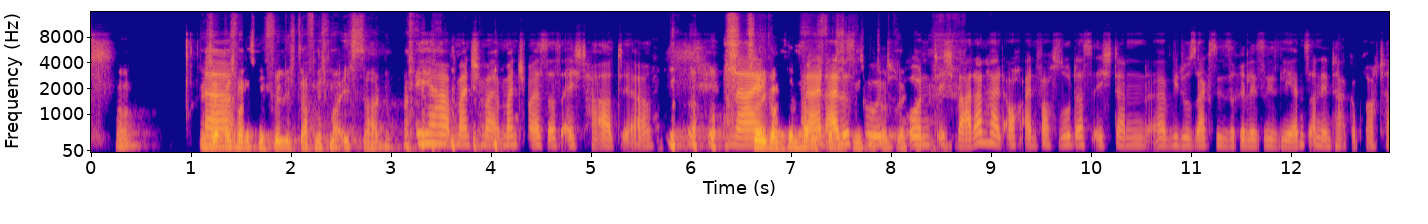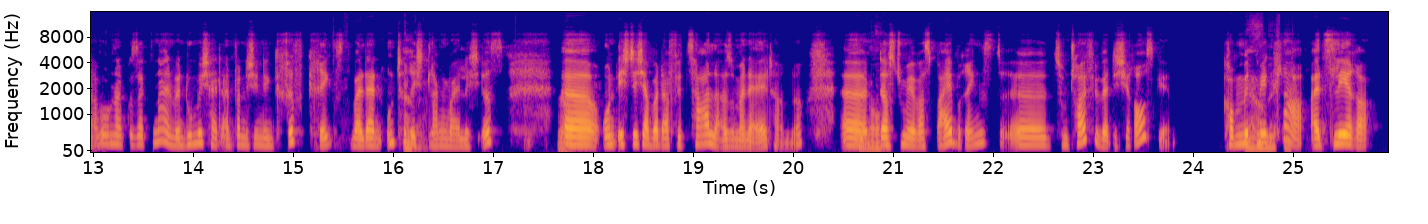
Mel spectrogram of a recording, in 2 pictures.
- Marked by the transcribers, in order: laugh; giggle; "Resisilienz" said as "Relisilienz"
- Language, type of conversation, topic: German, unstructured, Wie können Konfliktlösungsstrategien das soziale Verhalten von Schülerinnen und Schülern fördern?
